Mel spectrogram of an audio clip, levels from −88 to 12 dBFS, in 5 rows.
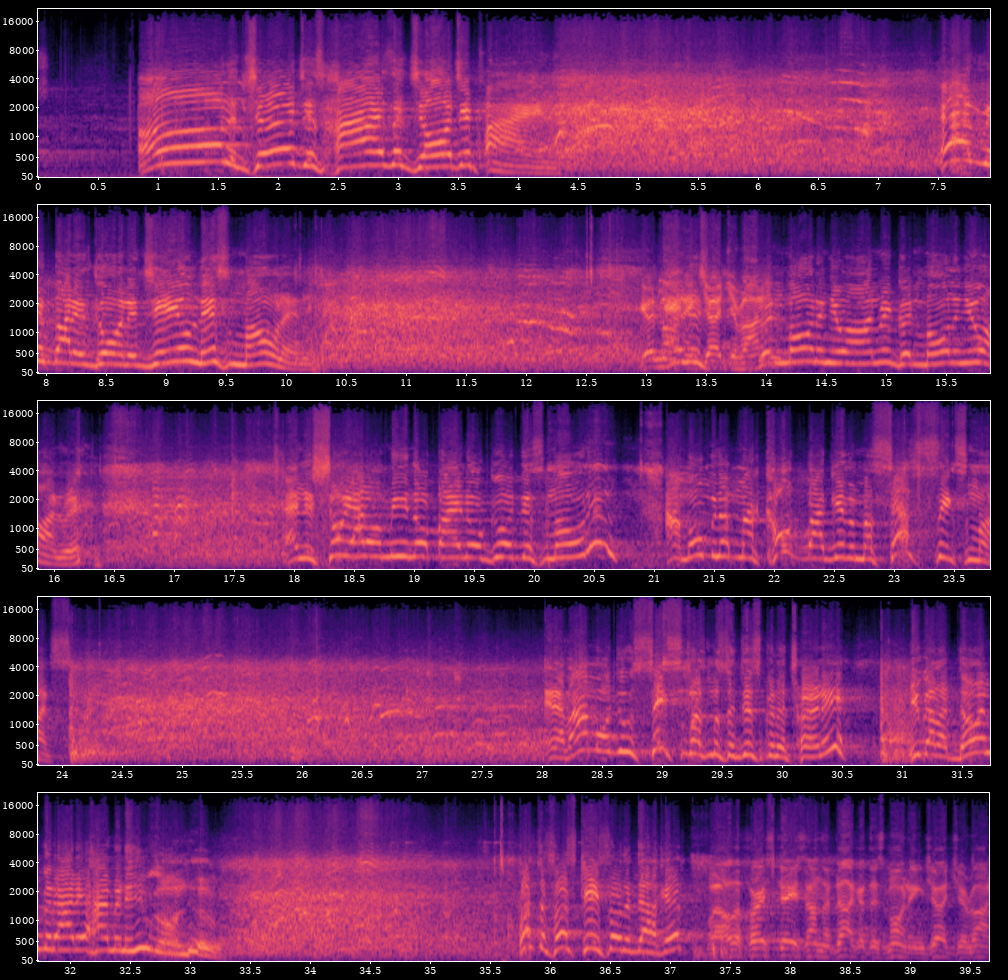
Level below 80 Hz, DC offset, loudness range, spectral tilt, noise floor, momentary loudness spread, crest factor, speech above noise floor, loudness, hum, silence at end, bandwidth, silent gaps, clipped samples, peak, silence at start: -54 dBFS; under 0.1%; 5 LU; -2.5 dB/octave; -42 dBFS; 8 LU; 14 dB; 26 dB; -15 LUFS; none; 0 s; over 20 kHz; none; under 0.1%; -2 dBFS; 0 s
